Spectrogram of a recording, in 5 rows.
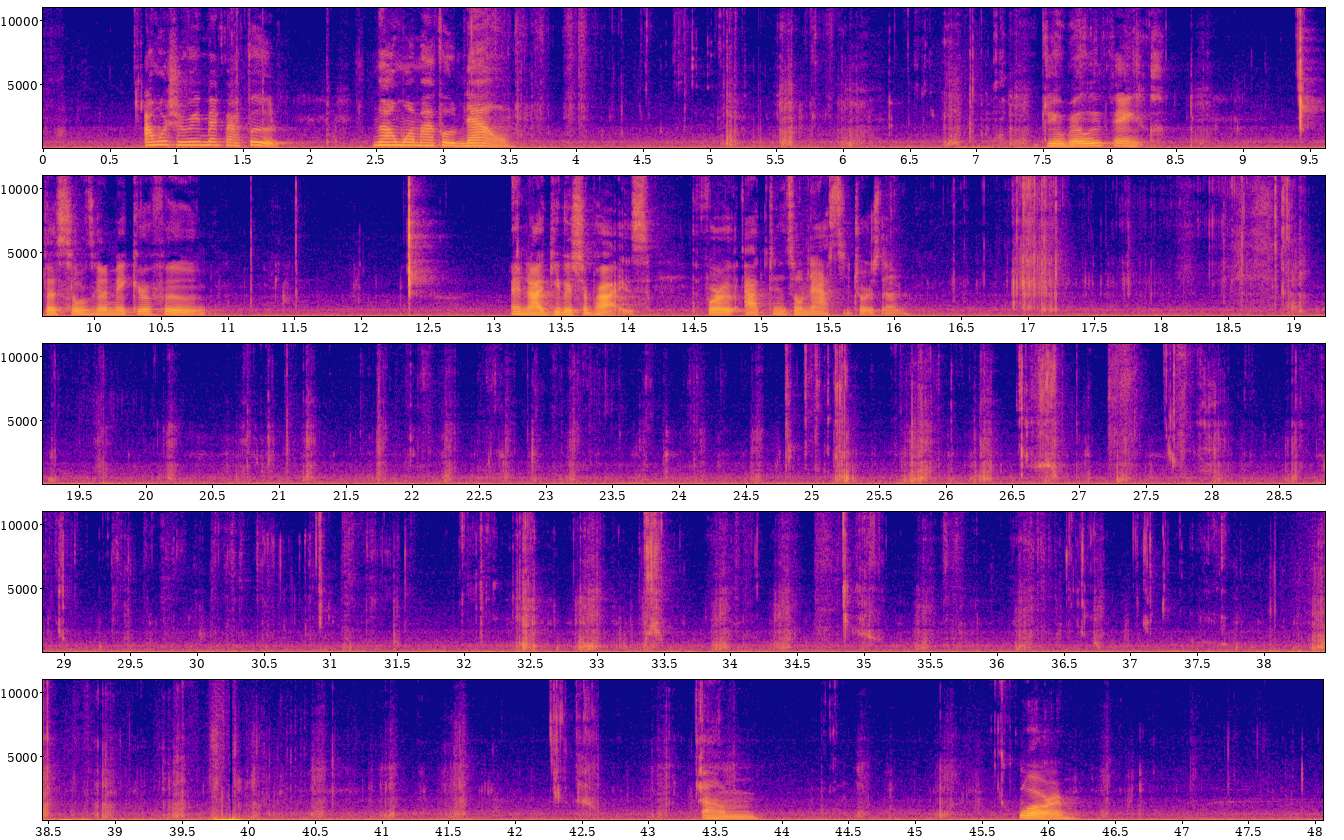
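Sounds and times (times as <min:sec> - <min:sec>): crunching and chewing food: 0:03.4 - 0:09.6, 0:11.0 - 0:12.6, 0:16.2 - 0:48.0.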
